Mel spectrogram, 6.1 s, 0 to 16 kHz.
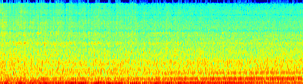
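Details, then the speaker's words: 1973 Toyota Land Cruiser FJ40 petrol engine on a cold start after two pedal pumps, choke fully out: it idles low with a lumpy, sputtering beat that smooths as the choke is pushed in. "so with it idling with the choke fully out um oh I got to turn the switch on you can hear how it's sputtering on itself once it fires up you slowly want to push this in until it Smooths out"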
